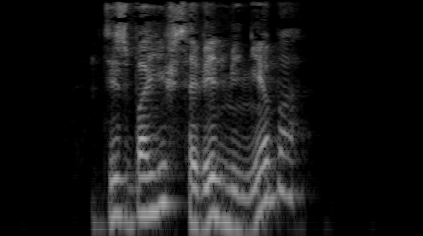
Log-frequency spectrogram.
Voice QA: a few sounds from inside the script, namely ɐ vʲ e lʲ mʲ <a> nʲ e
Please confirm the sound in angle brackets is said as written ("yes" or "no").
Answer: no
